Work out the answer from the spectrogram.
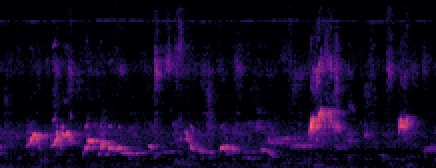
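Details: White-rumped shama singing 'lepas trotol': rapid varied whistles, downward slurs and sharp high notes in a flowing sequence, over a low steady hum.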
